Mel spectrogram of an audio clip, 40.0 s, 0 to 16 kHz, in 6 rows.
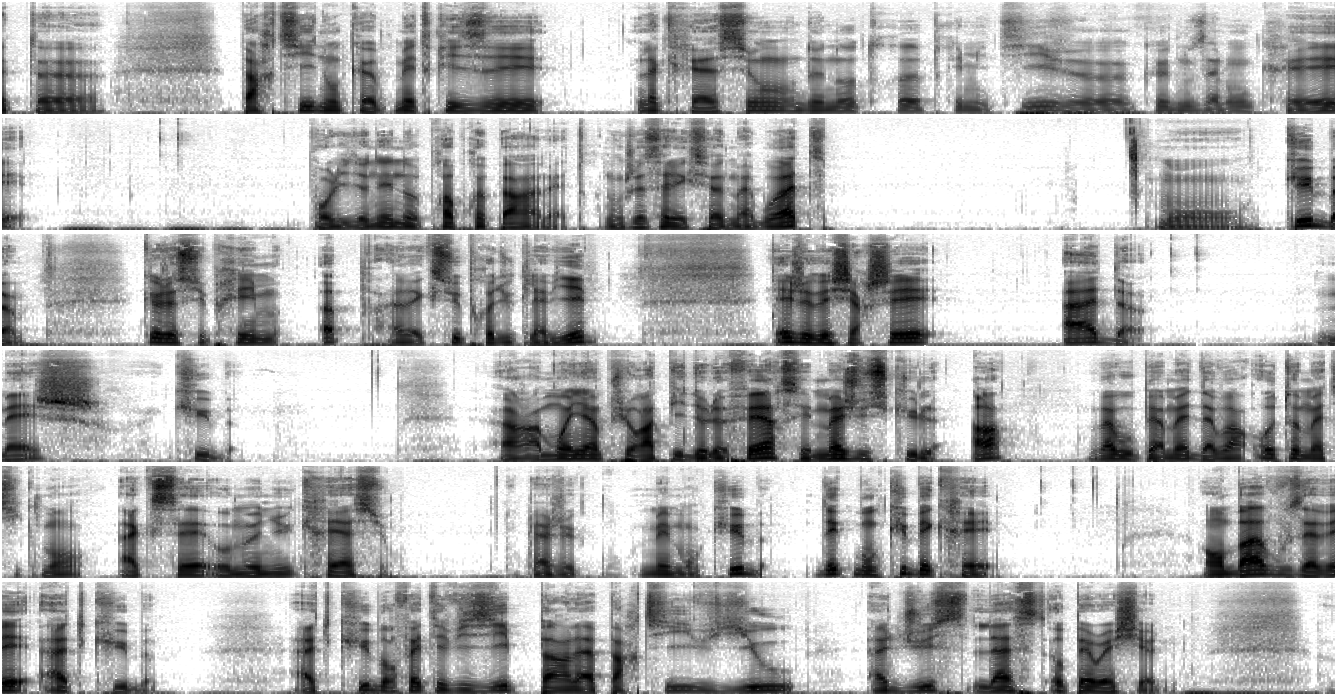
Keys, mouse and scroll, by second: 7.5 click, 14.8 Delete, 19.3-22.3 drag, 22.9 click, 25.0 shift+a, 36.9-39.9 drag.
